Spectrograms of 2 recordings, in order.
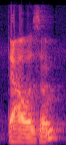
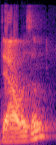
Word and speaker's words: Taoism: philosophy is taoism and sometimes you see it spelled with a t still taoism it was founded by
